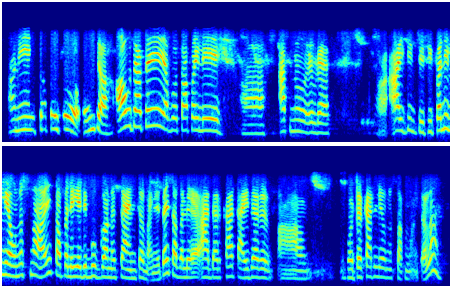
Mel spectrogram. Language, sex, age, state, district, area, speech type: Nepali, female, 30-45, West Bengal, Jalpaiguri, urban, conversation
